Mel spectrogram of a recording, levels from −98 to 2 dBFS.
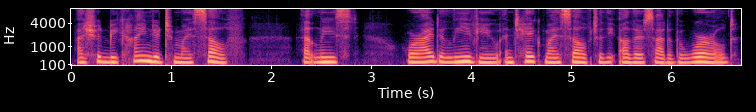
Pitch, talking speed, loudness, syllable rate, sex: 195 Hz, 205 wpm, -17 LUFS, 5.2 syllables/s, female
